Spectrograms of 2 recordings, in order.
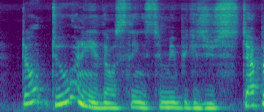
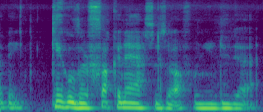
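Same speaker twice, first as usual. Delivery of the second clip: ordinary talk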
